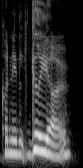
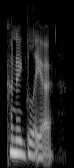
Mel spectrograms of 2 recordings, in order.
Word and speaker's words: coniglio: My dad has made that joke whilst watching the footy because they also do pronounce it wrong. Coniglio. – Coniglio.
